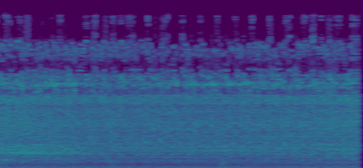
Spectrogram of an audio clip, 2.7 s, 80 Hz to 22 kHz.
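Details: Nissan R32 GTR idling after a burst radiator was replaced with a new Koyo radiator and lower hoses, original tested thermostat kept, coolant being bled with water; steady even low idle with smooth rumble, no knocks, misses or squeals; temperature good, engine healthy.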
